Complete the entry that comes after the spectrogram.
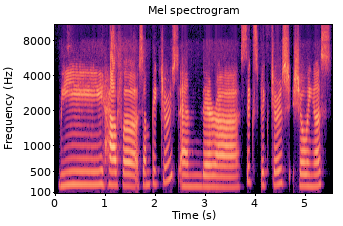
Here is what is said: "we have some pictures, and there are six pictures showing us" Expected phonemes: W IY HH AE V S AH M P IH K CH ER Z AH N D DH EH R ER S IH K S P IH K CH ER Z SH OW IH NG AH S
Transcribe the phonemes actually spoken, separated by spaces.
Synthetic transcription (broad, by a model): W IY HH AE V S AH M P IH K CH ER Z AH N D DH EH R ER S IH K S P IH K CH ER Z SH OW IH NG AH S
